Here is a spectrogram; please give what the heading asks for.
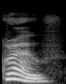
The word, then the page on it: grove: British English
